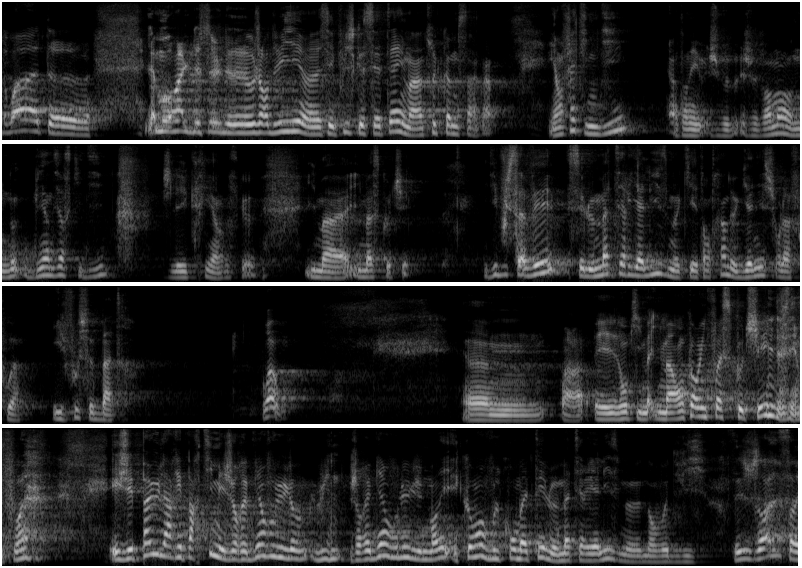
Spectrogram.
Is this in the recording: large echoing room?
yes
